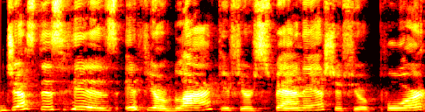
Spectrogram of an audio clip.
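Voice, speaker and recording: A woman with a French accent, fairly high-pitched, lively in intonation and very slow, on a very clean recording with a silent background. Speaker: vlogger. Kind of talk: personal rant to camera. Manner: animated.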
